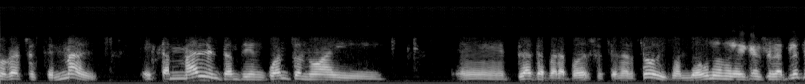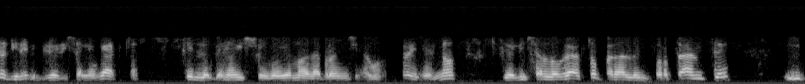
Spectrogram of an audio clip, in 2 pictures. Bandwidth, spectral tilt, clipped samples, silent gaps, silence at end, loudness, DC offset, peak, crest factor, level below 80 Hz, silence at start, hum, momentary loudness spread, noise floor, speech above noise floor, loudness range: 16 kHz; -5.5 dB/octave; under 0.1%; none; 0 s; -21 LUFS; under 0.1%; -6 dBFS; 14 dB; -56 dBFS; 0 s; none; 9 LU; -50 dBFS; 30 dB; 3 LU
